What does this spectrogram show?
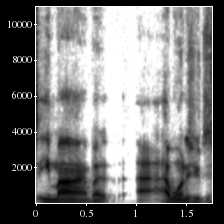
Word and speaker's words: Iman: was again what what is it really it's Iman but I wanted you to say what you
